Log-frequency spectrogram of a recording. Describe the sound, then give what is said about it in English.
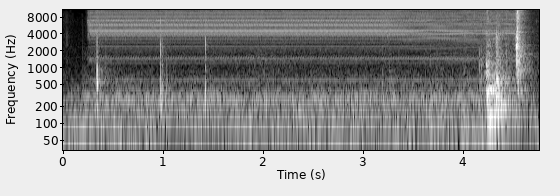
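A door entry buzzer drones with a steady electric buzz throughout, with a few small clicks, then the door latch releases with a short clunk near the end. No one speaks. “I'll buzz you in immediately.”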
